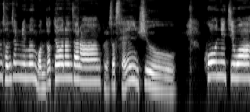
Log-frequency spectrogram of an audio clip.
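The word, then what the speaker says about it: 先週: 그러면은 지난주는 뭐라고 읽을까요? 힌트는 센세와 콘슈입니다. 맞아요. 그러면 지난주는 센슈라고 읽겠죠.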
